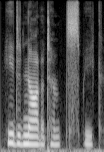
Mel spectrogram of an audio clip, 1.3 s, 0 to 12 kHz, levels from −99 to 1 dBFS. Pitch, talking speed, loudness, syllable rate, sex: 180 Hz, 275 wpm, -15 LUFS, 5.8 syllables/s, female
